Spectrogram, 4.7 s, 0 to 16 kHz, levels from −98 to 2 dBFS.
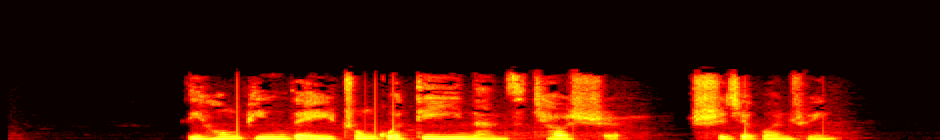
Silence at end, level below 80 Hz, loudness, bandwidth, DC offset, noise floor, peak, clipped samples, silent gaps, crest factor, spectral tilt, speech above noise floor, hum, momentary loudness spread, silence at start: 0.5 s; -54 dBFS; -19 LUFS; 8 kHz; under 0.1%; -87 dBFS; -2 dBFS; under 0.1%; none; 18 dB; -4.5 dB/octave; 69 dB; none; 11 LU; 0.95 s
